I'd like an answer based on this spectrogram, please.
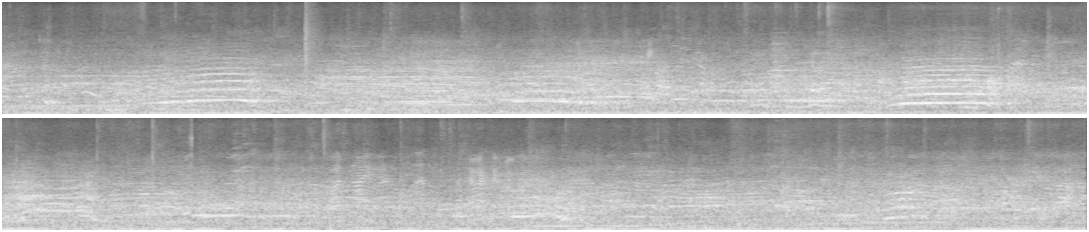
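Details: Cattle, including a jumbo cow led around for sale in Indonesia amid a very crowded scene: repeated drawn-out moos with arching pitch, several overlapping from different animals, over constant crowd chatter and clatter.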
